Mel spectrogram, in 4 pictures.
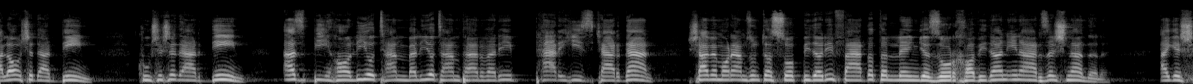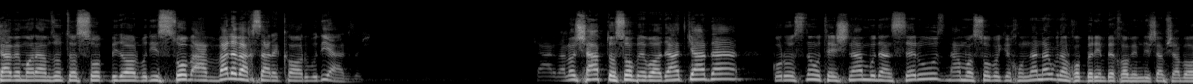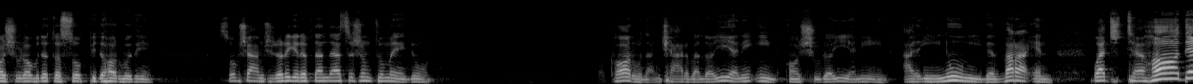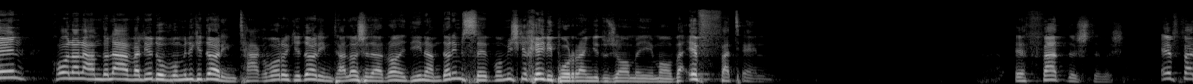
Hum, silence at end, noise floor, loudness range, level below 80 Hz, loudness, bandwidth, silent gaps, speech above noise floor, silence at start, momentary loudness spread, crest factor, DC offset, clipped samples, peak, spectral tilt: none; 0 s; -76 dBFS; 13 LU; -66 dBFS; -24 LUFS; 13.5 kHz; none; 52 dB; 0 s; 14 LU; 20 dB; under 0.1%; under 0.1%; -4 dBFS; -4.5 dB/octave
